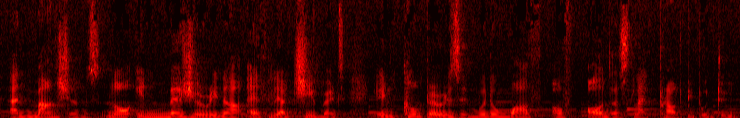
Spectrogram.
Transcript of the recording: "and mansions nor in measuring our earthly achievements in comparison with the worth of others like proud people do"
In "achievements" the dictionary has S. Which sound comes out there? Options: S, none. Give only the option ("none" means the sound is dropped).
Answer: none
